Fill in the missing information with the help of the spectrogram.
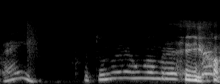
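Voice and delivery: a hint of the wife chiding him; imitating his wife. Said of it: "Y Steph me dijo".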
